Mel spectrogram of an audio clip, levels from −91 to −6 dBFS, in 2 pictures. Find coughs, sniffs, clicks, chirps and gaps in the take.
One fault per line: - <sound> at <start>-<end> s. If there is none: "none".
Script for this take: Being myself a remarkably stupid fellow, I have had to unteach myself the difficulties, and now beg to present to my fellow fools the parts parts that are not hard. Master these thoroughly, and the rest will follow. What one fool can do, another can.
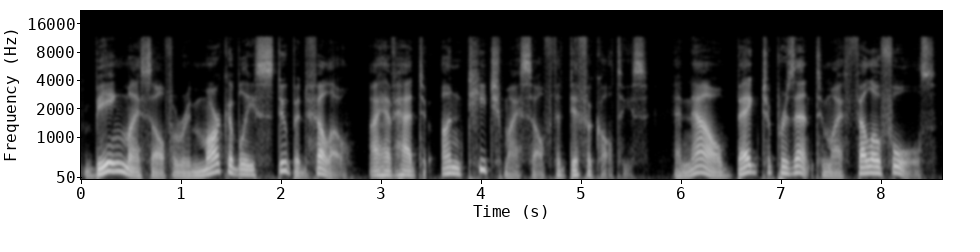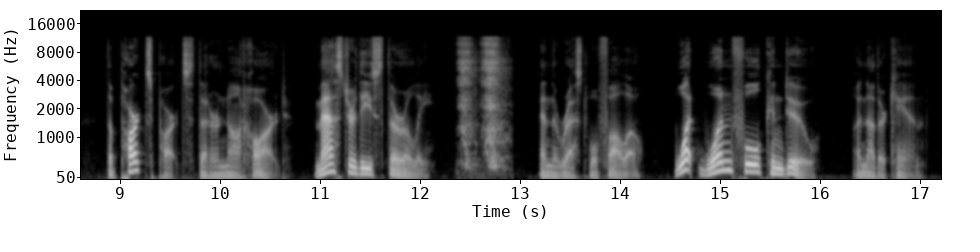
- dropout at 3.4-3.5 s
- sniff at 12.3-12.9 s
